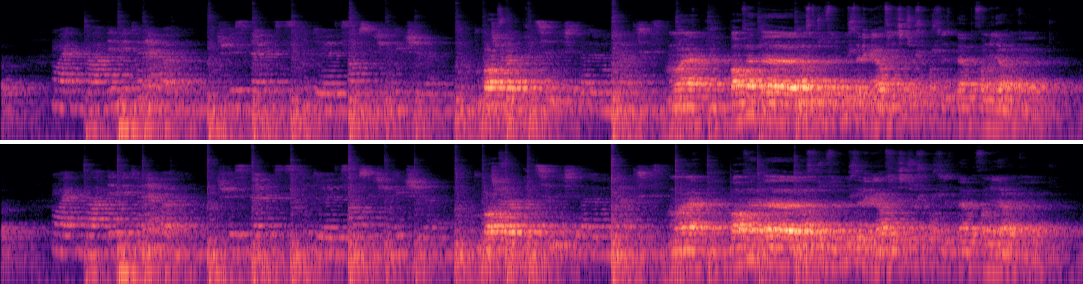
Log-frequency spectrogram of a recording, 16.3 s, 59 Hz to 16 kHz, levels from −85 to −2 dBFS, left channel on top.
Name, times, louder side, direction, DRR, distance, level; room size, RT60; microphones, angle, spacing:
voice 1, 0.8-6.6 7.3-9.9, equal, 10° right, -11 dB, 0.6 m, -38 dB
sound 1, 1.2-1.5 1.7-2.7 3.1-3.4 3.7-4.5 5.2-5.4 5.8-6.4 6.8-8.1 9.2-9.3 10.1-11.1 11.3-11.5 11.9-12.1, right 1 dB, 55° right, 0.5 m, -34 dB
voice 2, 7.1-7.8 9.9-15.6, left 1 dB, 50° left, -5 dB, 0.3 m, -22 dB
2.5 x 2.1 x 2.3 m, 2.3 s
head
